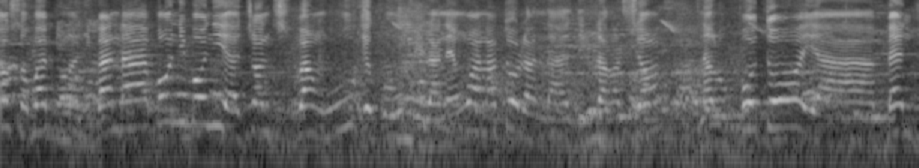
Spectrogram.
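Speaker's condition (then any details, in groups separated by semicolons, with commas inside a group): No condition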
